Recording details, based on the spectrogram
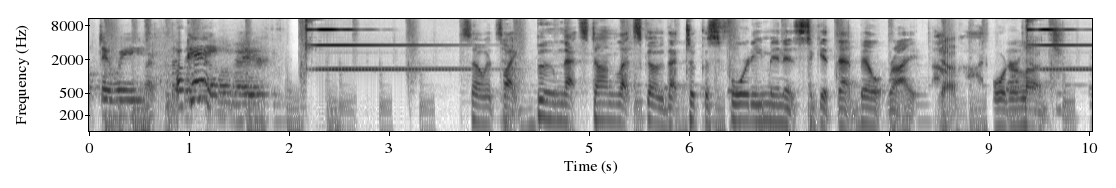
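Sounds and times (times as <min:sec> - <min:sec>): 
speech: 0:00.0 - 0:02.6, 0:03.7 - 0:10.0
small hotel desk bell ding: 0:02.2 - 0:05.1, 0:09.4 - 0:10.0.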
